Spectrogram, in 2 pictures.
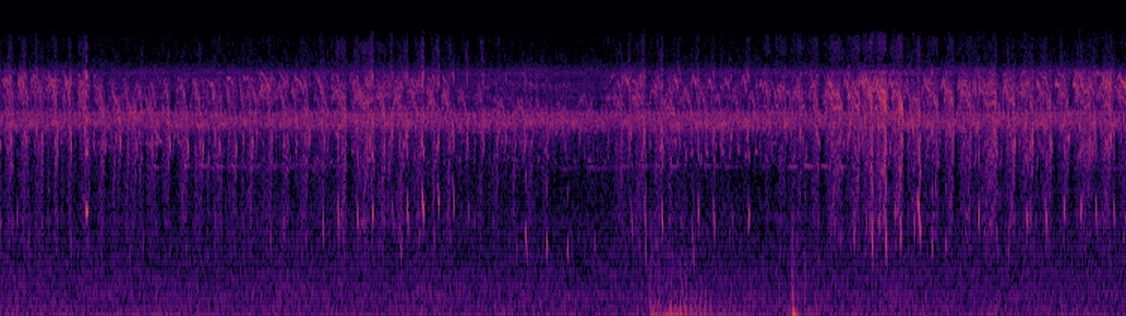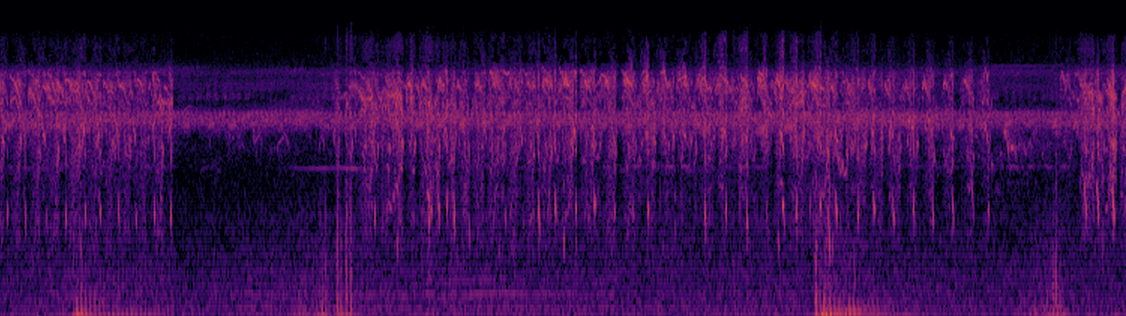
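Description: Long-tailed shrike nestlings begging: a rapid, continuous chatter of short high calls that stops twice for a second or two, with a few low thumps.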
